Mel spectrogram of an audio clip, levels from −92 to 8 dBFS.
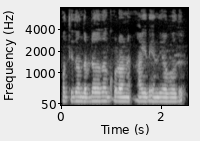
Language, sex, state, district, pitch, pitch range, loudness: Kannada, male, Karnataka, Koppal, 130 Hz, 125-130 Hz, -18 LUFS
